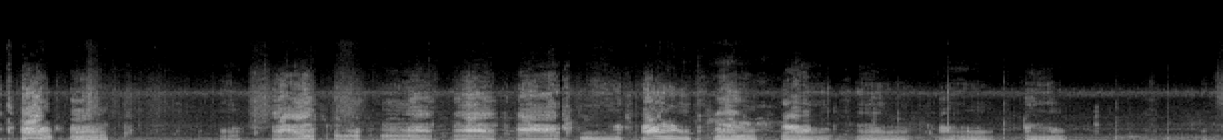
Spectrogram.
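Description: Puppies fighting, making a quick run of short growl-yelps, about two a second, that stop near the end.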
